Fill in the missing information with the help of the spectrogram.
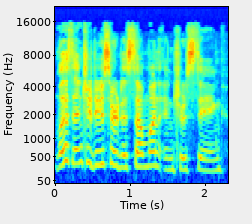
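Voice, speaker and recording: High-voiced chatty woman streaming a game. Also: animated, fairly quick. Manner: gushing, chatty reactions. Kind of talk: casual live gameplay commentary.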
